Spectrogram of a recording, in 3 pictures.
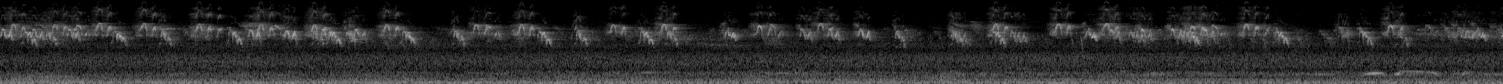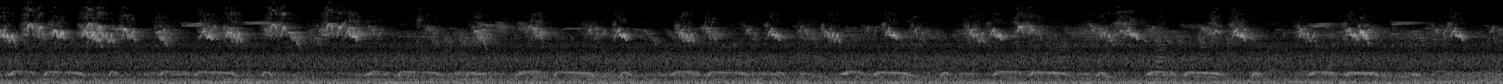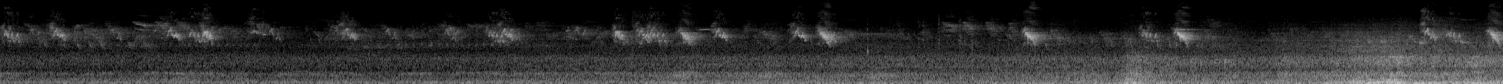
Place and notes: Just near a farm, sparrows shouting. Rural atmosphere, cars, tractors, planes.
